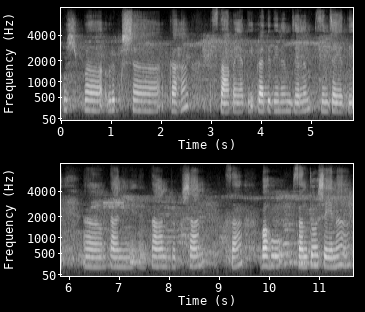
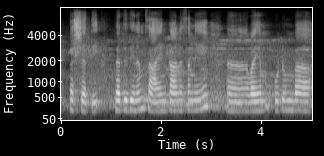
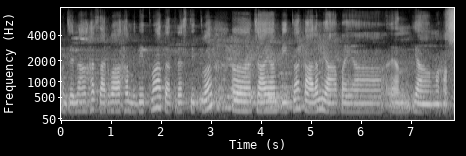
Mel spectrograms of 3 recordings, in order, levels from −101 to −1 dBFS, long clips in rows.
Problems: constant background noise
